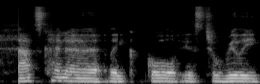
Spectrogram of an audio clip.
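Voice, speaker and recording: A woman with an American accent, very deep and low in pitch, somewhat breathy, at a fairly slow pace. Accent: American-sounding. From Israel, English-speaking environment. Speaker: real estate investor. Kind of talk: podcast interview.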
